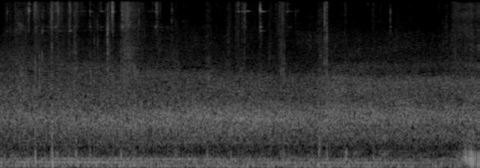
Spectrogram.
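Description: Small dog digging into a burrow in dry earth: a quick, continuous run of paw strokes scratching and scraping soil and dry grass, with many small ticks of flung dirt.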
